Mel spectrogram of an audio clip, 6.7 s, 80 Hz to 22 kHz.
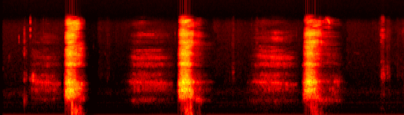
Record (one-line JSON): {"exhalation_length": "6.7 s", "exhalation_amplitude": 22027, "exhalation_signal_mean_std_ratio": 0.28, "survey_phase": "beta (2021-08-13 to 2022-03-07)", "age": "18-44", "gender": "Female", "wearing_mask": "No", "symptom_cough_any": true, "symptom_new_continuous_cough": true, "symptom_runny_or_blocked_nose": true, "symptom_shortness_of_breath": true, "symptom_sore_throat": true, "symptom_fatigue": true, "symptom_fever_high_temperature": true, "symptom_headache": true, "symptom_other": true, "symptom_onset": "2 days", "smoker_status": "Never smoked", "respiratory_condition_asthma": false, "respiratory_condition_other": false, "recruitment_source": "Test and Trace", "submission_delay": "1 day", "covid_test_result": "Negative", "covid_test_method": "RT-qPCR"}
